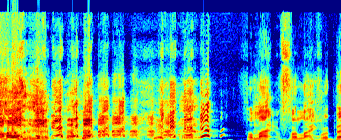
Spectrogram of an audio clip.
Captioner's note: everyone laughing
